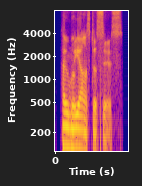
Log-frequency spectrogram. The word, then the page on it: homoeostasis: British English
